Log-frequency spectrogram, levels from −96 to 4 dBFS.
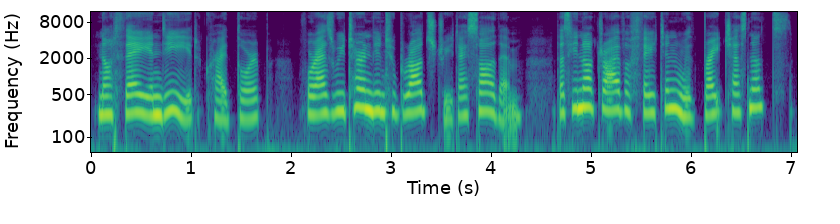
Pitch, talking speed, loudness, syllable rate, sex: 250 Hz, 195 wpm, -17 LUFS, 4.9 syllables/s, female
